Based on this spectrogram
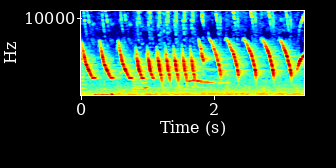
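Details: Canary master song used to train other birds, gereja fill-in style: a series of sharp downward-sweeping whistles, fast at first then spaced about three a second, with a brief twittered middle section.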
